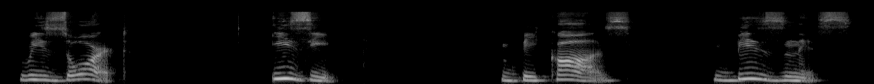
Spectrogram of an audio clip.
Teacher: Então, nessas palavras aqui, o S ou dois S's que está sublinhado tem som de Z.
